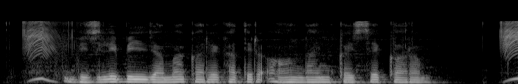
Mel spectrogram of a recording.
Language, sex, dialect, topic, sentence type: Bhojpuri, male, Southern / Standard, banking, question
